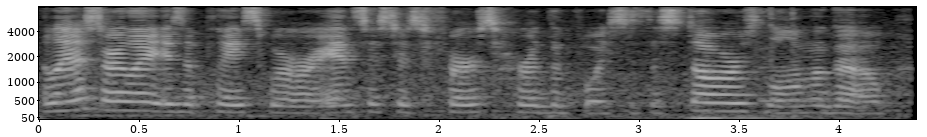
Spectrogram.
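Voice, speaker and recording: A woman voicing a serious, dutiful young pilgrim from a fantasy game, in an earnest, measured manner. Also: medium pitch, recorded from a distance, background noise, close to an everyday voice. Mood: explaining.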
